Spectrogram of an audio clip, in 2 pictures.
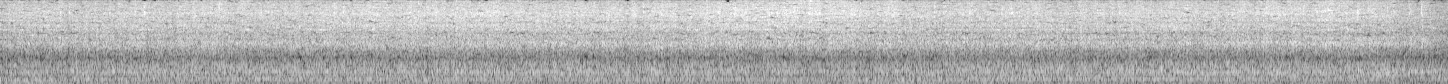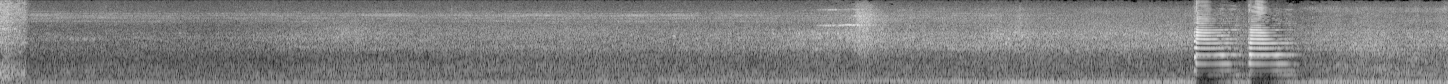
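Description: A container freight train's wagons rolling past with a loud, steady clatter of wheels on rail. About halfway through, this gives way to the low, steady drone of an approaching diesel locomotive. Near the end the locomotive sounds its horn in two short toots.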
